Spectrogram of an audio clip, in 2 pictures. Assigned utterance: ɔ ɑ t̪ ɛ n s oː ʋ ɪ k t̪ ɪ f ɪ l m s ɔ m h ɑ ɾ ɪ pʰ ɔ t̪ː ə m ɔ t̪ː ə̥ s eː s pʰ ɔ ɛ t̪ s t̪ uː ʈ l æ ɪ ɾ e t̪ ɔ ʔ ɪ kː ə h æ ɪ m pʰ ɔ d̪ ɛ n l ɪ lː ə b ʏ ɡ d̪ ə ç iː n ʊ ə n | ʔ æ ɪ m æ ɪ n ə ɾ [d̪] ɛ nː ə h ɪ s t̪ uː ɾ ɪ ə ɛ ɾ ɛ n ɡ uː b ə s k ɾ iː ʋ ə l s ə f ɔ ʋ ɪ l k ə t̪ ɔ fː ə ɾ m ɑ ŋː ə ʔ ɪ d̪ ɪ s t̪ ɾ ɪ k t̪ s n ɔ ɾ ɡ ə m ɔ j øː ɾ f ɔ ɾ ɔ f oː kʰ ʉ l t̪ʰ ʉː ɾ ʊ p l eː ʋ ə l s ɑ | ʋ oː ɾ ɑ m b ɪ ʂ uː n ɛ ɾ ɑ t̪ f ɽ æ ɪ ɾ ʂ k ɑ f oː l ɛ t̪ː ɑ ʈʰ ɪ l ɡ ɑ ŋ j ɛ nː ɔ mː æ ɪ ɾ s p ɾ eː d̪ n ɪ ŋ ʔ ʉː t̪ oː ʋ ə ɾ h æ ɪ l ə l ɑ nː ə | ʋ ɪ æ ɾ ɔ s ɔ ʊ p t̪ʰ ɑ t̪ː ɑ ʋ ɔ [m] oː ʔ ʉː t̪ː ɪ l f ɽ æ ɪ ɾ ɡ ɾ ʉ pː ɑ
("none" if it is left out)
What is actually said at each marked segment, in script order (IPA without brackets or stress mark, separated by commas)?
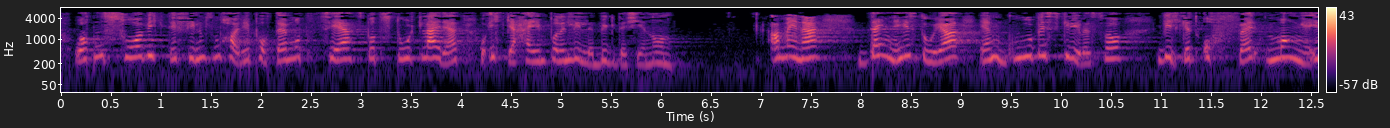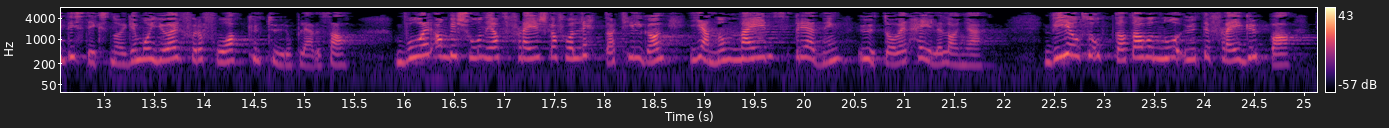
d̪, n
